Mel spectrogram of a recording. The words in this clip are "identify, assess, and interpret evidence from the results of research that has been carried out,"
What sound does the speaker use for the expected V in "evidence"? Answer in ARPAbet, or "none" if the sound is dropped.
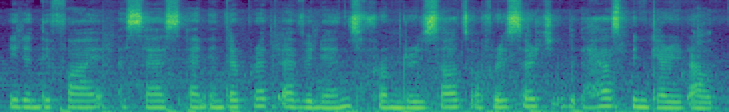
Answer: V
